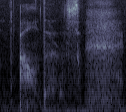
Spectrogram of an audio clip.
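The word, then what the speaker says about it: Aldous: Aldias al Aldis. It's spelled A L D O U S.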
